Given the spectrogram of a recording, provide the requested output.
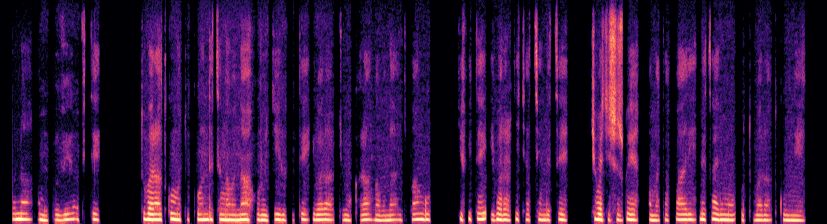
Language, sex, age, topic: Kinyarwanda, female, 25-35, finance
